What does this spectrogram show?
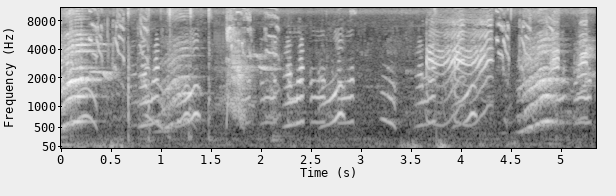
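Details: Green parrot chirps in separated phrases: clear looping whistled notes, then bursts of layered harmonic chatter, with short quiet gaps between groups.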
